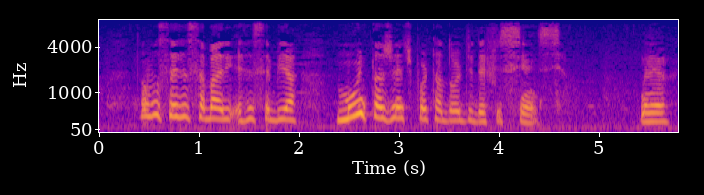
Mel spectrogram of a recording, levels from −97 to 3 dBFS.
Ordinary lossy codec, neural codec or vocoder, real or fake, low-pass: none; none; real; 7.2 kHz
